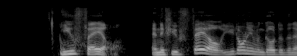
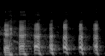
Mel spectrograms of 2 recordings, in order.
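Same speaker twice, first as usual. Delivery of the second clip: high-pitched burst of laughter; 12 semitones higher than usual. Real, not acted. Ski instructor teased about never falling down, laughing. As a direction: laugh at a teasing question, high and real.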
